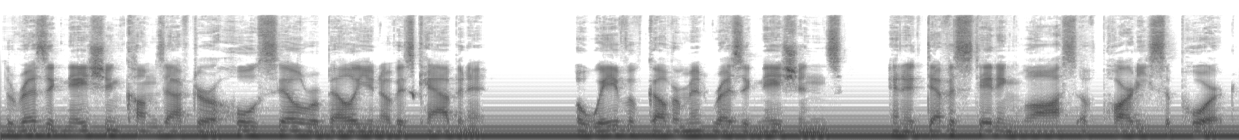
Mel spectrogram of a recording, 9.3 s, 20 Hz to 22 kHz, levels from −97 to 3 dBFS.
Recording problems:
electrical hum; loud; throughout; 50 Hz, 9 dB below the speech

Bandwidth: 14.5 kHz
